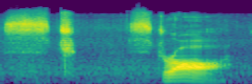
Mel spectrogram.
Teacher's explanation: We see the tr together making the ch- sound like train and truck together. Ch. Straw make the r sound with the voice.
